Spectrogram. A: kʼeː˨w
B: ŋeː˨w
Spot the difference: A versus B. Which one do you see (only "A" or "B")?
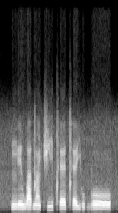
B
